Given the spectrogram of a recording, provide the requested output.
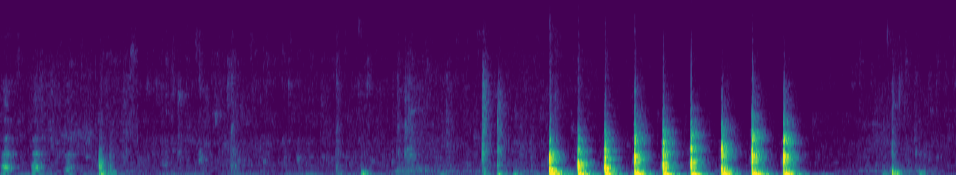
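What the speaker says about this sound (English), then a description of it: "I'll knock on it if it works." Knuckles rap on a newly installed light fixture: a few scattered knocks, then a rapid close run of about ten loud, evenly spaced knocks, followed by a couple more.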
